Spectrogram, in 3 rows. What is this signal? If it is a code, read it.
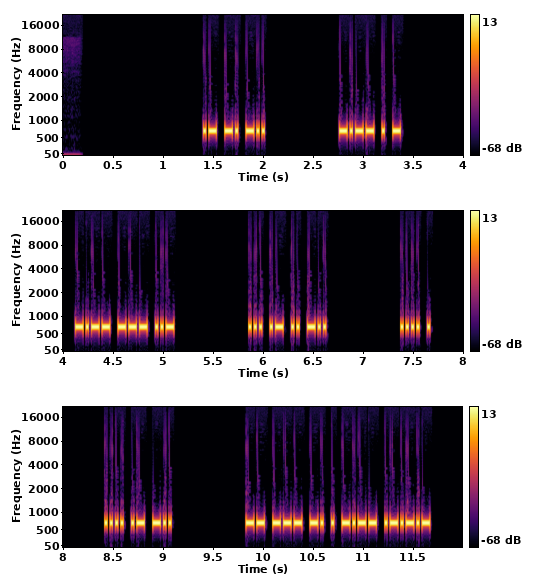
Morse code, heard as a keyed tone, about 41 wpm, 700 Hz. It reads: AND YET YOU SAID HE HAD MONEY.
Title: 4x Word-Spacing - Sentences from Top 500 Words - 45wpm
